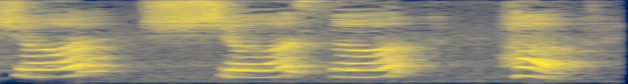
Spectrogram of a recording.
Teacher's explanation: वायु जो है रगड़ खाकर निकलती है इसलिए इनको संघर्षी व्यंजन भी कहा जाता है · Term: ऊष्म व्यंजन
